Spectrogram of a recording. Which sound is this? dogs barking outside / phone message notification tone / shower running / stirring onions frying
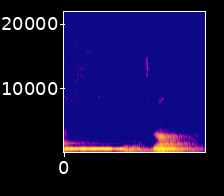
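dogs barking outside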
